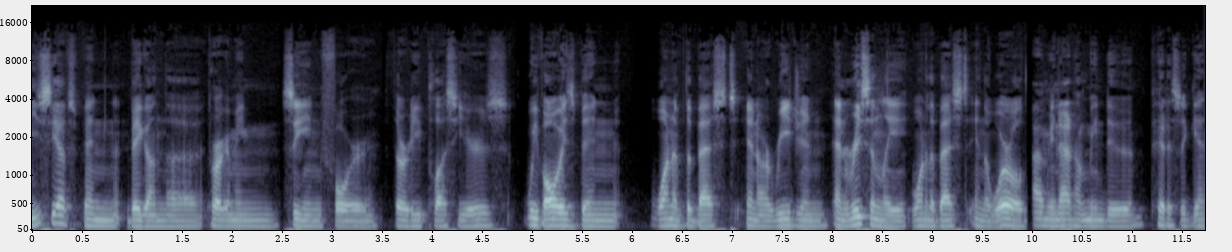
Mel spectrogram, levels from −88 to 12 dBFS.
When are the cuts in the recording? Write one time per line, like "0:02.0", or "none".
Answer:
0:00.9
0:10.0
